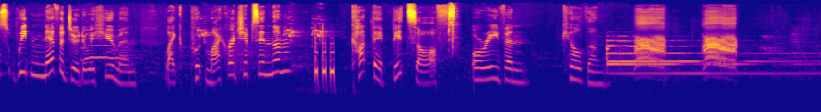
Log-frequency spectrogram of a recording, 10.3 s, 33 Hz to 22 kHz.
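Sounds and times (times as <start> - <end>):
speech: 0.0 - 8.4
crows cawing harshly: 8.0 - 9.2.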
